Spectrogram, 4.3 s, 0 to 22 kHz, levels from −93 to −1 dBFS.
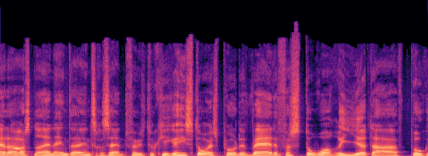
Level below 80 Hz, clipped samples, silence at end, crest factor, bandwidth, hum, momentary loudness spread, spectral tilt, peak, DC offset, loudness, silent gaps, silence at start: -50 dBFS; under 0.1%; 0 s; 14 dB; 17 kHz; none; 4 LU; -5.5 dB/octave; -2 dBFS; under 0.1%; -16 LUFS; none; 0 s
